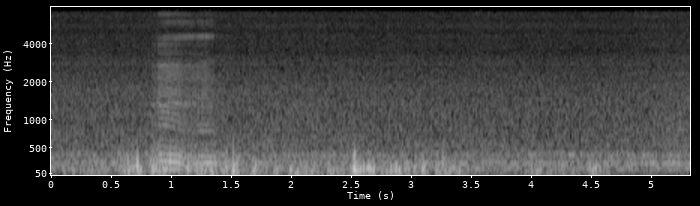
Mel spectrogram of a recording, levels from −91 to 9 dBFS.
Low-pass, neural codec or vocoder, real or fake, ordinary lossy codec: 7.2 kHz; none; real; MP3, 64 kbps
